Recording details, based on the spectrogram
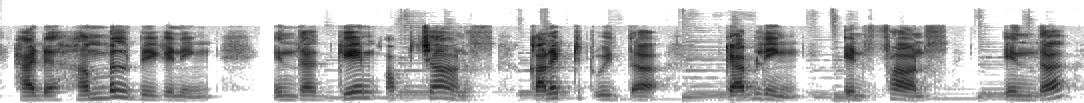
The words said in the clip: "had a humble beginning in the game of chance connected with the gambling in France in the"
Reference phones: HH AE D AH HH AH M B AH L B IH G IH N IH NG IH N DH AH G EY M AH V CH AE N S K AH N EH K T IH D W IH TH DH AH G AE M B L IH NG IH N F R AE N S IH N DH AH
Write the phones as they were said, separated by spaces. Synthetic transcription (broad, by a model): HH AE D AH HH AH M B AH L B IH G IH N IH NG IH N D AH G EY M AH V CH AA N S K AH N EH K T IH D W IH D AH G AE B L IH NG IH N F R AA N S IH N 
